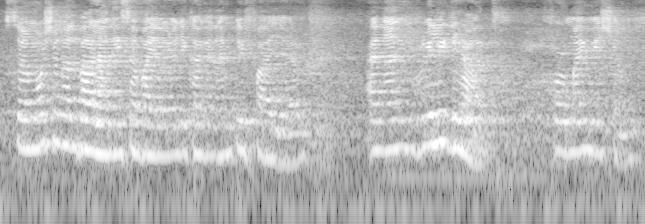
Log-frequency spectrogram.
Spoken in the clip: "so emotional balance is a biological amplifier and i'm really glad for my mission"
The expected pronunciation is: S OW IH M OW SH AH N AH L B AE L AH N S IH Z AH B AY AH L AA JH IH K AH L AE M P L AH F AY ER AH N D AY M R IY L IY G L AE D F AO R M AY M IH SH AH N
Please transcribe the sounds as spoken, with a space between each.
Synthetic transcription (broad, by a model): S OW IH M OW SH AH N AH L B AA L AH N IH S AH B AY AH L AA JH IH K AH N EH M P L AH F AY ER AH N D AY M R IY L IY G L AE D F AO R M AY M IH SH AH N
